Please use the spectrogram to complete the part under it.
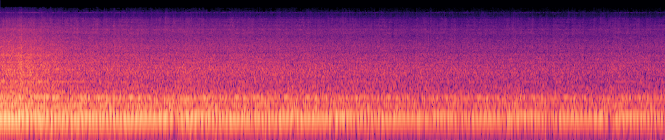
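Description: A heavy truck engine rumbles steadily as the truck drives along.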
